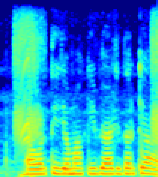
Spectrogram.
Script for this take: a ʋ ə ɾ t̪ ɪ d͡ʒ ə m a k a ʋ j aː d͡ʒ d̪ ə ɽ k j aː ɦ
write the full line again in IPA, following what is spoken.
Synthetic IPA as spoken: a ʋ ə ɾ t̪ i d͡ʒ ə m a k i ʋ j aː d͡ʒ d̪ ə ɾ k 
